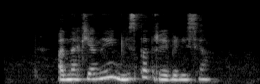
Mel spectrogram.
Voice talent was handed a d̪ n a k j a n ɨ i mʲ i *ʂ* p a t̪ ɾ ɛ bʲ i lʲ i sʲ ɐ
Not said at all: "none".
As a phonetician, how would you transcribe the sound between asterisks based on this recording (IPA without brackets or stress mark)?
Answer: s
